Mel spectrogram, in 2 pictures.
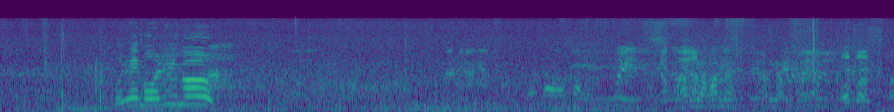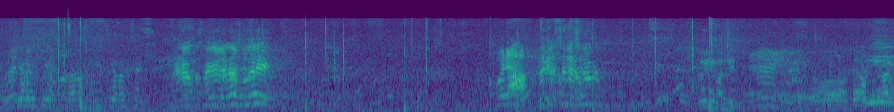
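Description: Young men shout to each other across an open pitch.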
